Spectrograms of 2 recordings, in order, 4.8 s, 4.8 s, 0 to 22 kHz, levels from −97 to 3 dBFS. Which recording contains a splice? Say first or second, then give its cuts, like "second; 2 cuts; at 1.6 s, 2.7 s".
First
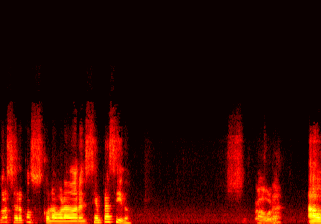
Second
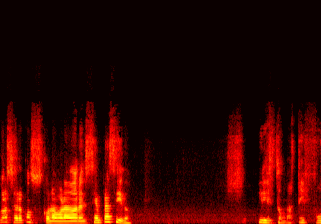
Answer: second; 1 cut; at 3.7 s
